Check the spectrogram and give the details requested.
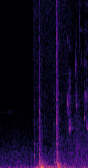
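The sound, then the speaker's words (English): A car door clunks open with a heavy low thud as the driver, just pulled into a parking lot, steps out, followed moments later by a second sharper latch sound, then a quiet outdoor hush. “I pull into the parking lot and step out of the car.”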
